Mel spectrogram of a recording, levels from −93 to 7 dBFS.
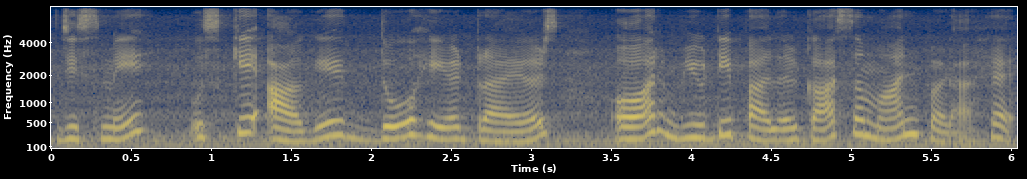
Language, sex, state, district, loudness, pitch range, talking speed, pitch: Hindi, female, Punjab, Kapurthala, -19 LUFS, 200-260 Hz, 130 wpm, 215 Hz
